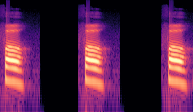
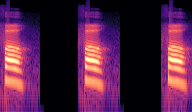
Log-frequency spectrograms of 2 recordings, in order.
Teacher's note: Place your upper teeth on your lower lip, then release the sound with a light puff of air.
